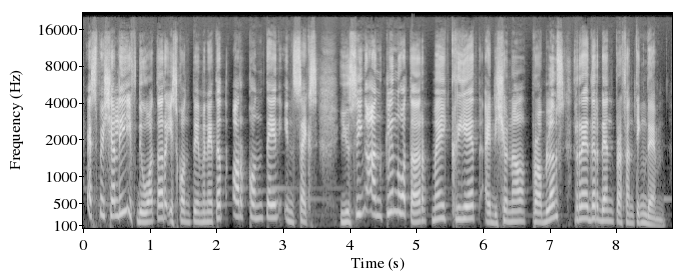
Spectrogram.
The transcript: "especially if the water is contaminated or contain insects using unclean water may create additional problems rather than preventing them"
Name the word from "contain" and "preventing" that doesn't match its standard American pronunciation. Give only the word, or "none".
preventing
